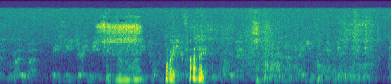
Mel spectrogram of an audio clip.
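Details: Bulldog snoring with rough snorting breaths and a few louder grunting snorts, faint voices in background; snoring.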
